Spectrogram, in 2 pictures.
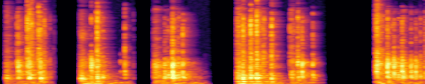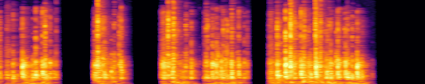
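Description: Typing on a computer keyboard: about eight quick runs of keystrokes, each under a second long, with short silent gaps between them.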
